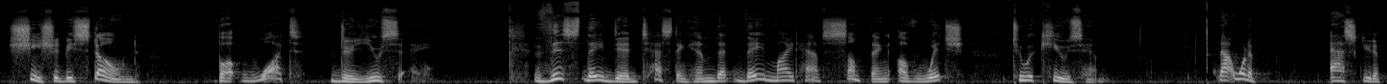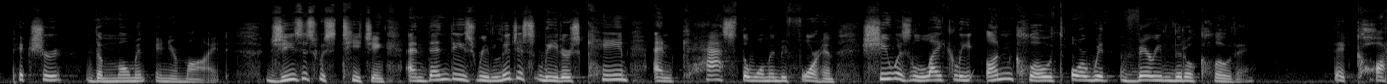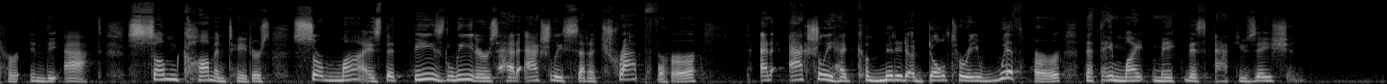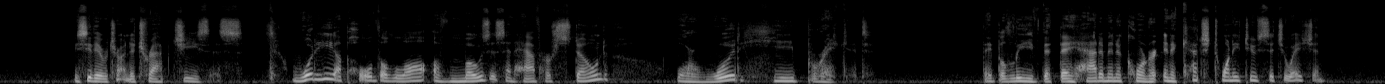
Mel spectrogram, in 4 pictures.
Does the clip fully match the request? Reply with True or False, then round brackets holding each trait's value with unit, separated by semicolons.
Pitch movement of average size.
False (6.2 semitones)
